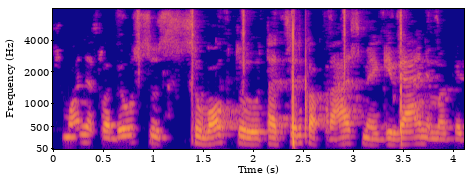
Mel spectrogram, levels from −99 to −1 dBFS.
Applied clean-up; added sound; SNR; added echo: classical method Wiener filter.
